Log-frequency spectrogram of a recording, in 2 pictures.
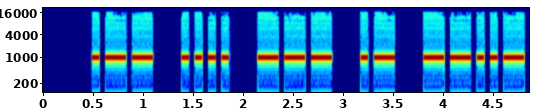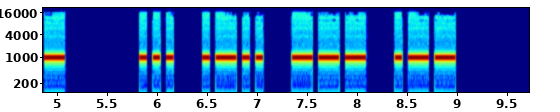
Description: Morse code, heard as a keyed tone, about 18 wpm, spaced as for 15 wpm, 1000 Hz. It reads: WHOA, SLOW
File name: qotdfiles / 15wpm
